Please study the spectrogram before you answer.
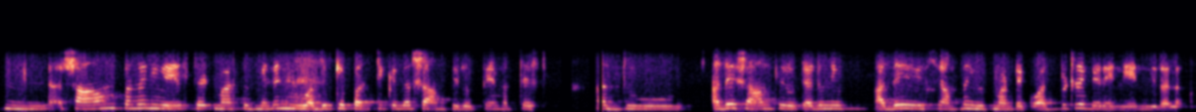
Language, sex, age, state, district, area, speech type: Kannada, female, 18-30, Karnataka, Hassan, rural, conversation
